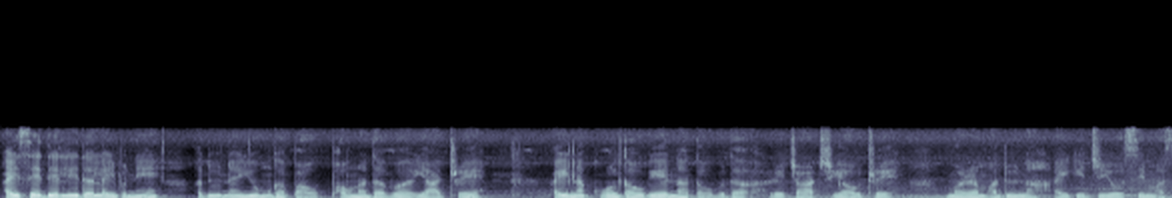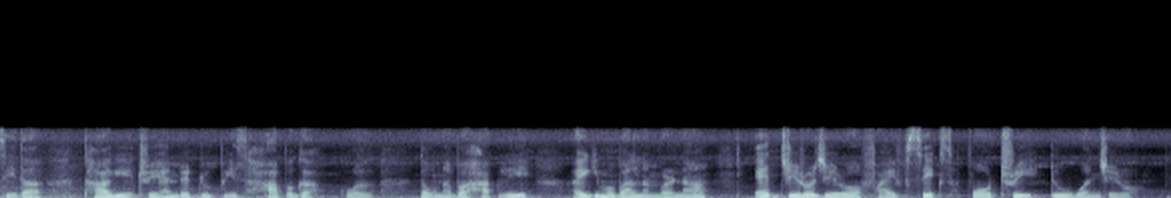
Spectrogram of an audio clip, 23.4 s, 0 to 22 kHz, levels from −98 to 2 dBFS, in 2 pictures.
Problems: background sounds at intervals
